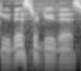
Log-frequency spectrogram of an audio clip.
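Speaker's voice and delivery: ordinary delivery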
